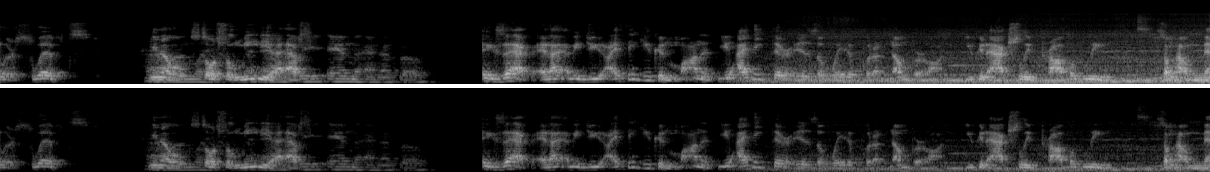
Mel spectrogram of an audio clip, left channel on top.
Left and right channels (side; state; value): right; quieter; 7.1 dB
